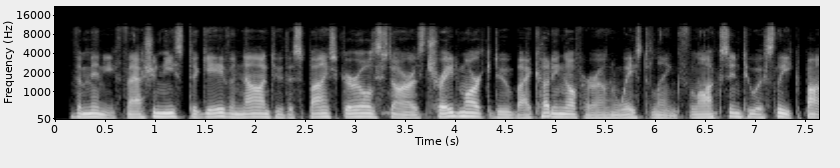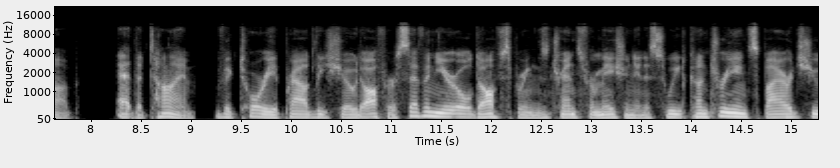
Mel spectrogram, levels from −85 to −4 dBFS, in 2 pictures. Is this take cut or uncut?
uncut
